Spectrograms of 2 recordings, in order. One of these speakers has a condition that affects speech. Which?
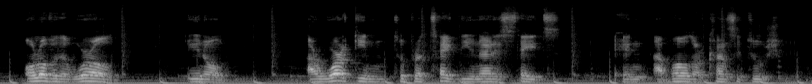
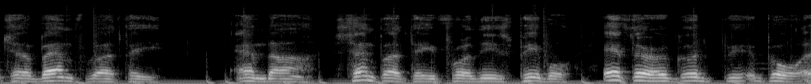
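The second: ALS.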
